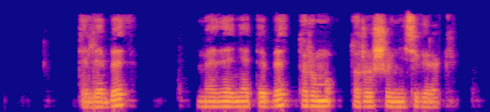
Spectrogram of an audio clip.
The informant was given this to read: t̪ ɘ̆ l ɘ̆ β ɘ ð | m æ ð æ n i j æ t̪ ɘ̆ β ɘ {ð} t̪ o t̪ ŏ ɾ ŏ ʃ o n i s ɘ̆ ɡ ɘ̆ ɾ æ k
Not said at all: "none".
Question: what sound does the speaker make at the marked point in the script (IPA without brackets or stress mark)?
ð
